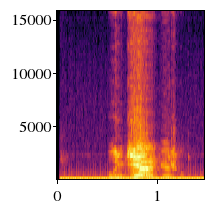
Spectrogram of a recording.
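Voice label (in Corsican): "un ghjacaru", Corsican; un dj'agaru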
